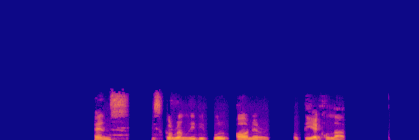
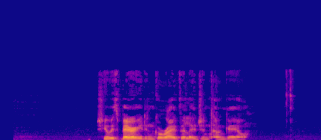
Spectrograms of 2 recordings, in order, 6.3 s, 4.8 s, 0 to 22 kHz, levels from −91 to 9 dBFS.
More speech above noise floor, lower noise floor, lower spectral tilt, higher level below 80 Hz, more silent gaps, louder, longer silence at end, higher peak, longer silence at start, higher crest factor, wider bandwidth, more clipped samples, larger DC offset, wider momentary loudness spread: first, over 69 dB vs 55 dB; first, under -90 dBFS vs -77 dBFS; about the same, -5 dB/octave vs -5 dB/octave; first, -68 dBFS vs -78 dBFS; first, 1.95-2.26 s, 3.13-3.20 s, 3.45-3.54 s, 4.06-4.40 s, 4.51-4.56 s vs none; about the same, -22 LUFS vs -23 LUFS; about the same, 1.15 s vs 1.15 s; about the same, -4 dBFS vs -4 dBFS; about the same, 1.4 s vs 1.45 s; about the same, 20 dB vs 22 dB; second, 8 kHz vs 11.5 kHz; neither; neither; second, 14 LU vs 17 LU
